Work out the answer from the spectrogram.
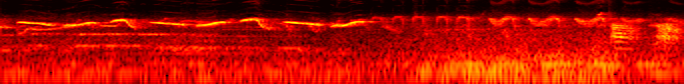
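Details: Chinese hwamei kept as a songbird: a fast run of clear, wavering whistles rising and falling for about two seconds, then softer, scratchier notes against a low background hum.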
